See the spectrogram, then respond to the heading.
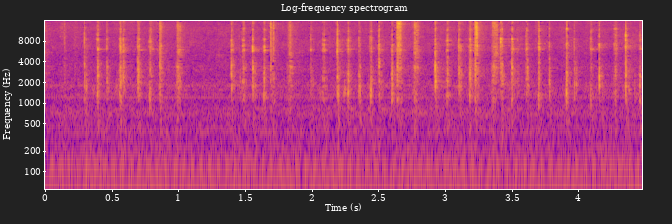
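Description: Fingertips of both hands type on a hollow, beige 1990s Packard Bell plastic computer keyboard, producing rapid, irregular key taps. The clicks are short, dry and bright, with no ringing, over a steady low hum.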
